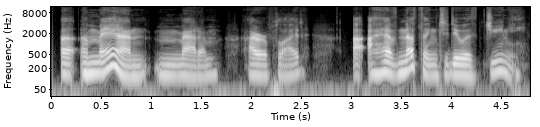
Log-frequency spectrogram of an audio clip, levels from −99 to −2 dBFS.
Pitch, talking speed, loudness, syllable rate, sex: 135 Hz, 150 wpm, -19 LUFS, 4.3 syllables/s, male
